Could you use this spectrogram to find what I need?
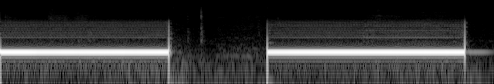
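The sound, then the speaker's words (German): Telephone busy signal heard while calling a hotel in Lucerne: two loud, steady mid-pitched tone bursts of just under a second each, separated by a short silence, with the second cutting off at the end. “Ich habe darum mal im Hotel Montana zu Luzern angerufen und geschaut, ob ich da etwas mit dem Preis könnte machen in diesem Hotel. Und ja, Sie hören es gerade selber, das ist gar nicht so einfach.”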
